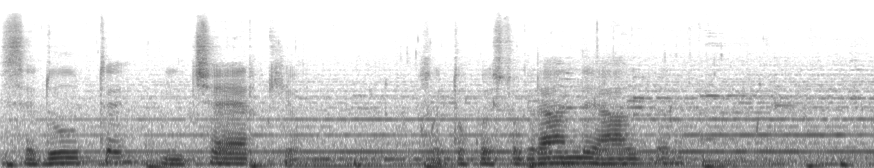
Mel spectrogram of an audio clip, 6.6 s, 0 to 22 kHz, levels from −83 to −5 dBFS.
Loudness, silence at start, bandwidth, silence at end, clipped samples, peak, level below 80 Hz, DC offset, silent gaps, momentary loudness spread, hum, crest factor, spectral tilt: -27 LUFS; 0 s; 14 kHz; 0 s; under 0.1%; -12 dBFS; -36 dBFS; 0.1%; none; 9 LU; none; 14 dB; -7.5 dB/octave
